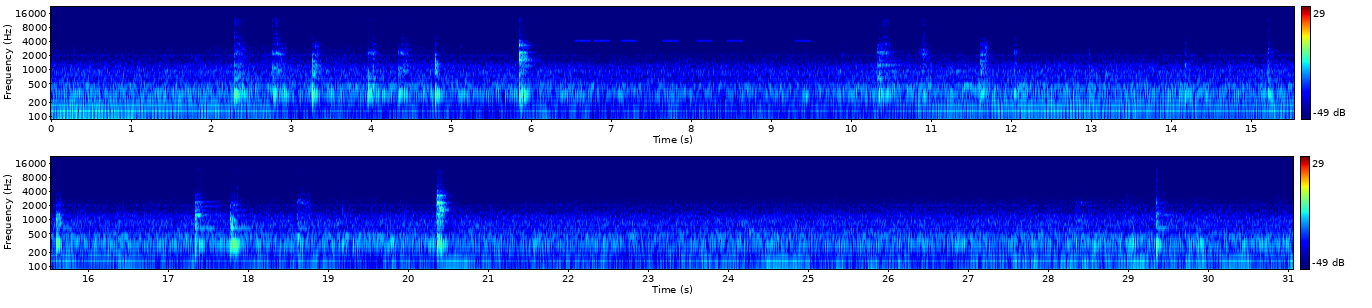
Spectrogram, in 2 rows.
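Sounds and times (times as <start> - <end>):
steady low hum: 0.0 - 31.0
pots and utensils clinking: 5.8 - 6.2, 17.3 - 18.9, 20.4 - 20.6, 29.3 - 29.8.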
